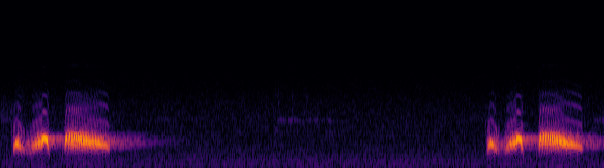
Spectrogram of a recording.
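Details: Lure cooing by a decoy spotted dove meant to attract wild doves; two identical three-note coo phrases, short rising notes then a long coo, separated by nearly four seconds of silence.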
